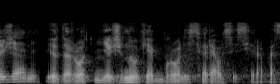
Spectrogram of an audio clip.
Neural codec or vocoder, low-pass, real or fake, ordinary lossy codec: none; 7.2 kHz; real; AAC, 48 kbps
